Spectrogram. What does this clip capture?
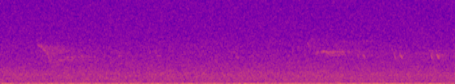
Red-eyed Vireo, Ovenbird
